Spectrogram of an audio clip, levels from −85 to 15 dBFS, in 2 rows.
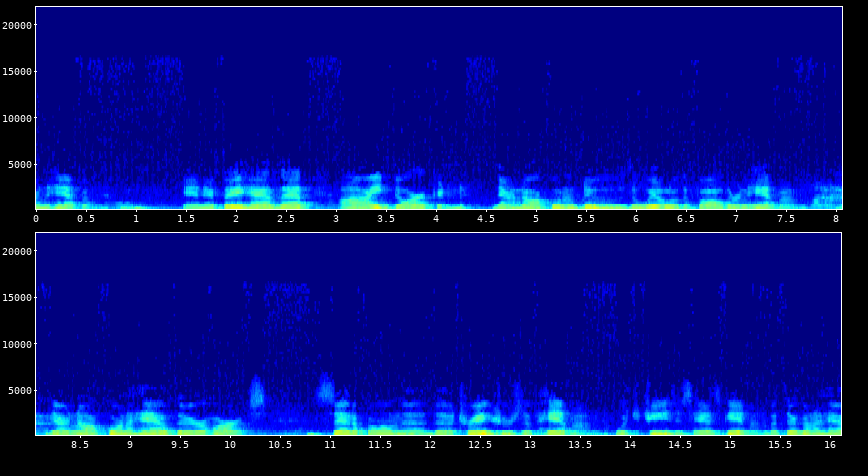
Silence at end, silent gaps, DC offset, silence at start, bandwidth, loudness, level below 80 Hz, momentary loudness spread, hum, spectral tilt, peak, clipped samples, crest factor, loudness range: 0 s; none; under 0.1%; 0 s; 16 kHz; -36 LUFS; -60 dBFS; 16 LU; none; -9 dB/octave; -18 dBFS; under 0.1%; 18 dB; 2 LU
